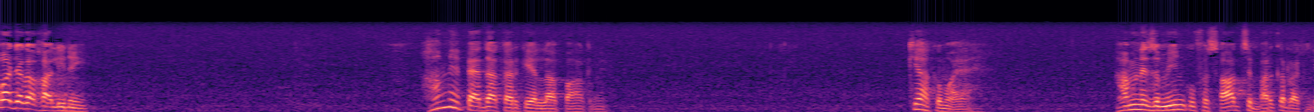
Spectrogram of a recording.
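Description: A man chants melodically into a microphone in phrases with long pauses.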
